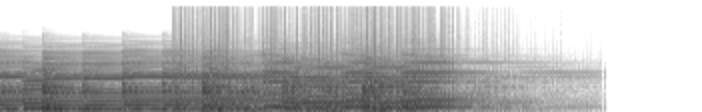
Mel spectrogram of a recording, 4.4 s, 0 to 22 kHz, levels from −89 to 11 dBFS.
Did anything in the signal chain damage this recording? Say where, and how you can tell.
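Yes, in the driver or buffer stage. Buffer tearing runs from 1.07 to 3.81 s: the write and read pointers have slipped, so about a third of each period replays audio roughly 50 ms old. Its hard joins produce a steady 43.1 Hz robotic buzz, which fits a 1024-sample buffer.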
